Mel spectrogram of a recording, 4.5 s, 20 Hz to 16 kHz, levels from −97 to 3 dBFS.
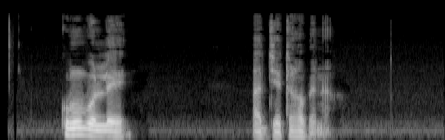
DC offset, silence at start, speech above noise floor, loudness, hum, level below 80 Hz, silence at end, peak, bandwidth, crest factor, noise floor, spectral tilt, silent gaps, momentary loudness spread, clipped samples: under 0.1%; 0.6 s; 45 dB; -20 LUFS; none; -52 dBFS; 1.2 s; -4 dBFS; 11 kHz; 20 dB; -64 dBFS; -7.5 dB/octave; none; 19 LU; under 0.1%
